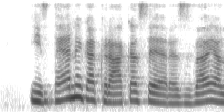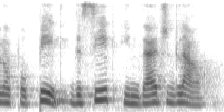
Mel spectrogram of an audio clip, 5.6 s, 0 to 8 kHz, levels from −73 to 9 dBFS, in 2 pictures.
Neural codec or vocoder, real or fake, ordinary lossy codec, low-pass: codec, 16 kHz, 1.1 kbps, Voila-Tokenizer; fake; AAC, 48 kbps; 7.2 kHz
